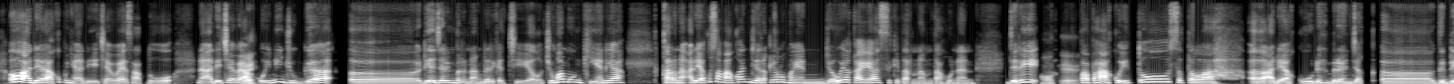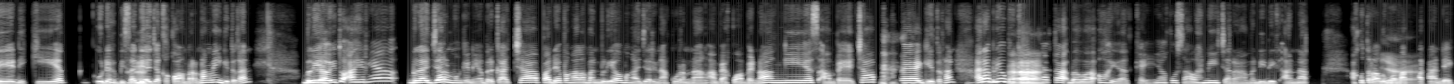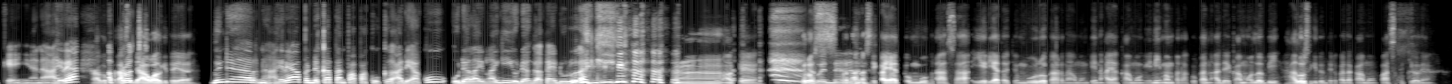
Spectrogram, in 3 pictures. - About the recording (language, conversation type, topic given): Indonesian, podcast, Bisakah kamu menceritakan salah satu pengalaman masa kecil yang tidak pernah kamu lupakan?
- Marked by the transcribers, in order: other background noise; tapping; chuckle; in English: "approach"; laugh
